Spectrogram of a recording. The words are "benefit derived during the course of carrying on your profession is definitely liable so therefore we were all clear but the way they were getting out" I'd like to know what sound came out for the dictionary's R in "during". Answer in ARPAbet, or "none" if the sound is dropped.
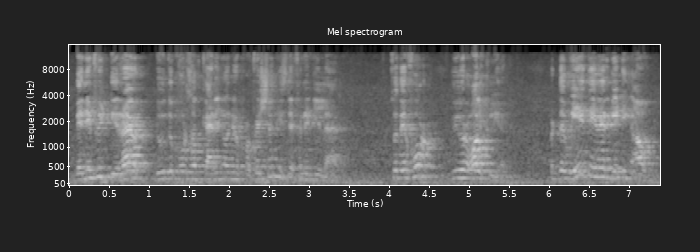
none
